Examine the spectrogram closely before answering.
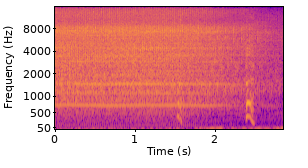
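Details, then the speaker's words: Honda Accord with 183,000 miles, first start after sitting long: steady even idle with no knock or tapping, couple of brief chirps; engine running smoothly, no codes. "now that it runs and it's not knocking it's not you know it doesn't sound like there's marbles in the engine it actually sounds really good"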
